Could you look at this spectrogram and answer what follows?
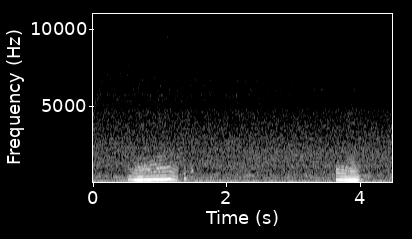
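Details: Sleeping Chihuahua puppy snoring: two drawn-out, whistly, humming breath sounds over a quiet background; tonal snoring.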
